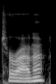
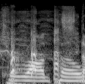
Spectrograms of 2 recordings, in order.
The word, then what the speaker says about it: Toronto: However, by the way, everybody at Disney, it's pronounced Toronto. Not Toronto.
